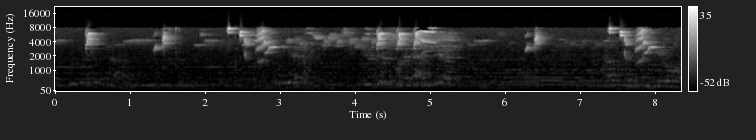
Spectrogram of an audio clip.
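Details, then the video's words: Caged Algerian parva European goldfinch, a 'coupleurs' songster described as aggressive. Loud, liquid chattering phrases come in quick bursts roughly every second, high and tinkling, with a faint steady low hum behind. "Mes Chardonnerets Parva Algeriens Coupleurs, Agressif"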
